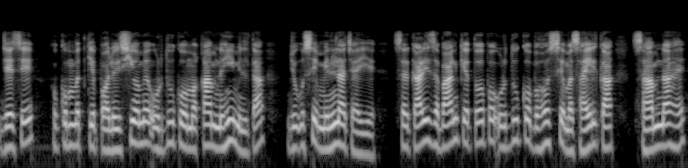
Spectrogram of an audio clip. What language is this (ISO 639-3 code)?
urd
